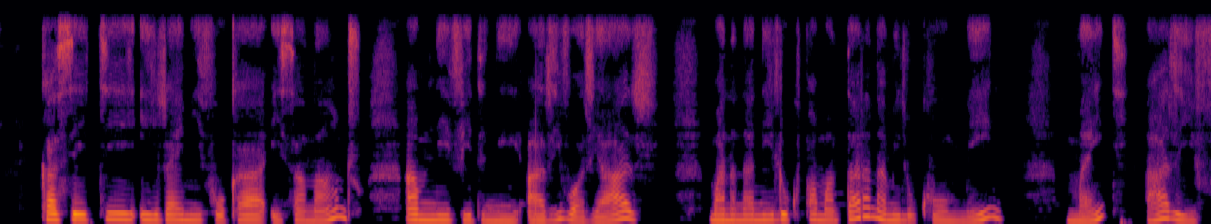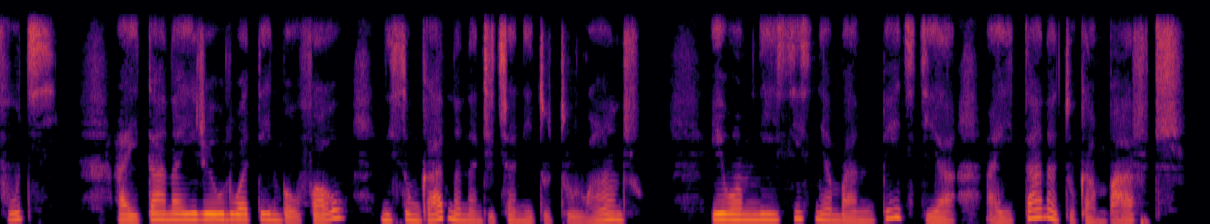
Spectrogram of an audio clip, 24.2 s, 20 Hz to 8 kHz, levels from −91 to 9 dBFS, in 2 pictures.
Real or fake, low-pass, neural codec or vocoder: real; 7.2 kHz; none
